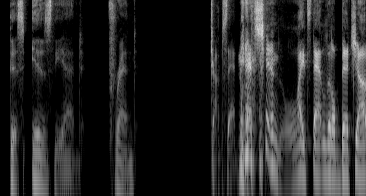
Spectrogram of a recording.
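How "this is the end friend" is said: dead calm, unbothered, low and soft voice. Recapping a horror film scene, acting out a character's line, imitating a super calm line. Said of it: "And Andy just super calm".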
